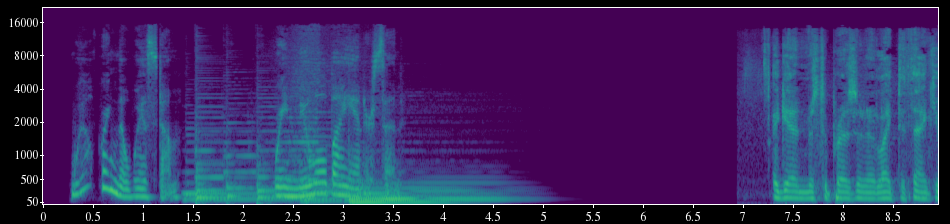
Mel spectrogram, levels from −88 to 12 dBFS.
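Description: There are no technical faults to describe.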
